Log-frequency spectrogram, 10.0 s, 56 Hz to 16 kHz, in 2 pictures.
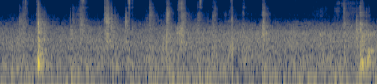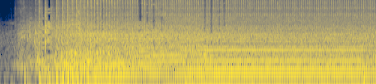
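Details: Briggs & Stratton 3.5 hp four-stroke push mower that was surging and running rich, after replacing the failed carburetor fuel diaphragm; starts after a few pulls and settles into a steady, even run without surging.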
